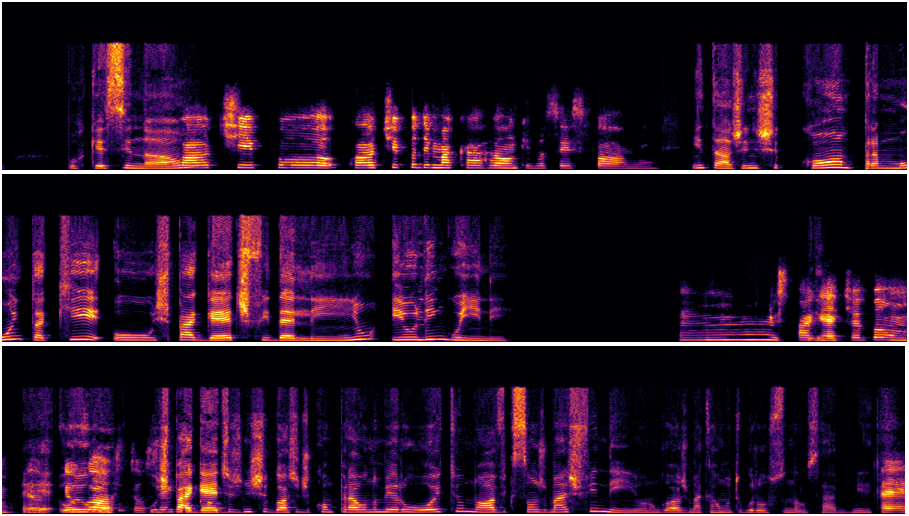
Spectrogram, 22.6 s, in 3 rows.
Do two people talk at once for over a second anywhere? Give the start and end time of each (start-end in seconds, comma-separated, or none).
15.2-17.0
